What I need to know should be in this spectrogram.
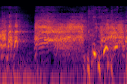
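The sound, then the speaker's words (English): A dog gives an unusual, strained growl: a long, raspy, fairly high sustained rumble, then a few short rising whines and yelps. “Well, this dog's growls are a little bit different.”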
